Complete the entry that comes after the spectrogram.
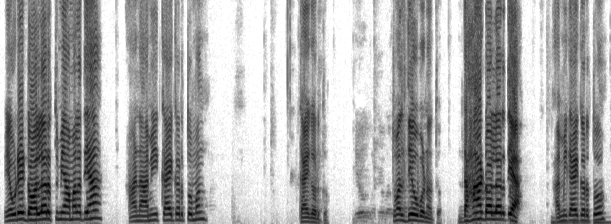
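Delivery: loud, lightly acted huckster guru; a hint of a salesman, projected loudly; mock guru sales pitch. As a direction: hawk godhood like a paid service. Acting fake gurus selling godhood.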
